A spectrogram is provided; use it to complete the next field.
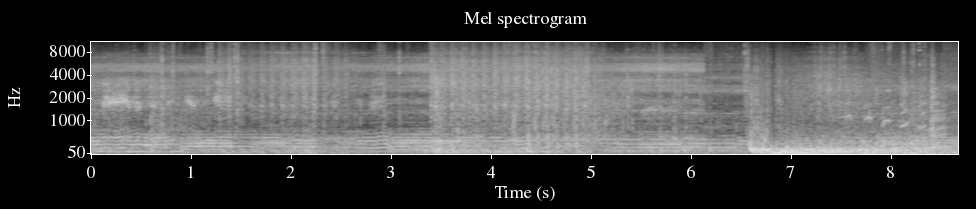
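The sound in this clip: Explosions and rapid machine-gun fire fill a war trench. Dense, continuous bursts of gunfire run throughout, and a heavy, loud low boom breaks in near the end.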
